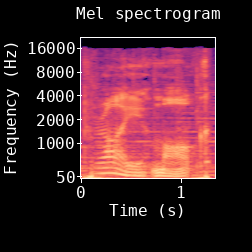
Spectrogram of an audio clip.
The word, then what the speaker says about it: Primark: Meanwhile, I see a famous high street store has issued a statement on the correct way to pronounce its name. Apparently, it is Primark, not Primark, as some folk have said.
